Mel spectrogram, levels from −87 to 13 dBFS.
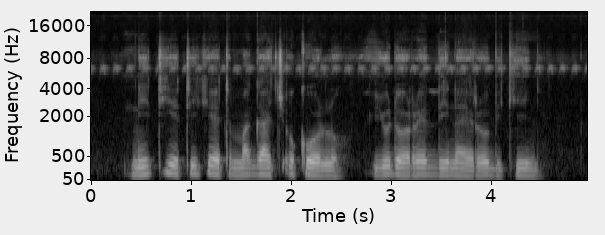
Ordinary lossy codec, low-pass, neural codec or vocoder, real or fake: none; none; vocoder, 44.1 kHz, 128 mel bands every 512 samples, BigVGAN v2; fake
